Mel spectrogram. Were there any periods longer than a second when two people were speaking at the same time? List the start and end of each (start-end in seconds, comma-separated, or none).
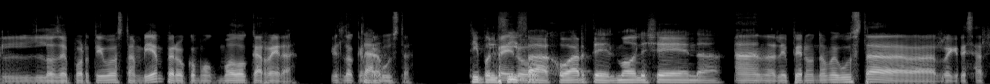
none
